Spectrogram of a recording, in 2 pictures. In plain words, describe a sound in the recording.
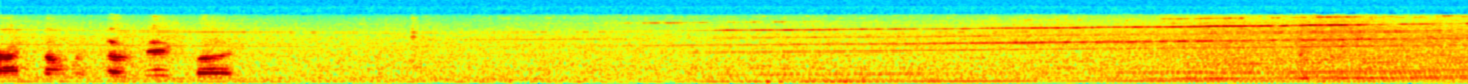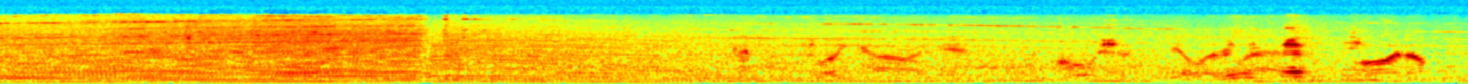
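Racing car engines roar and rise in pitch as the cars speed up.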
